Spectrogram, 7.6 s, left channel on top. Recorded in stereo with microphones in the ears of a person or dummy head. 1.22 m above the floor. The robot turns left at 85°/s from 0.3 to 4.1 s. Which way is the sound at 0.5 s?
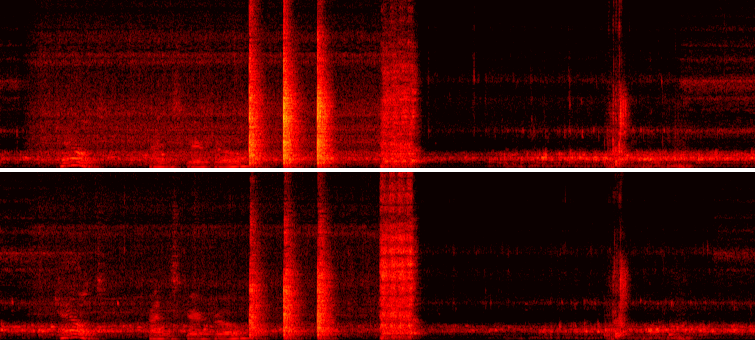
45° right.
